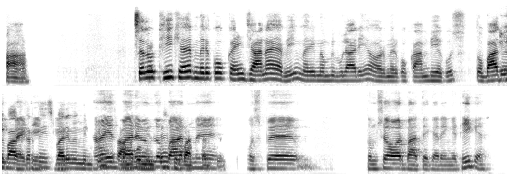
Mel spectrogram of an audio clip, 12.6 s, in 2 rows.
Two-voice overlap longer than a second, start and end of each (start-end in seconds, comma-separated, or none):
6.2-9.1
